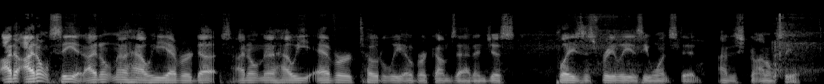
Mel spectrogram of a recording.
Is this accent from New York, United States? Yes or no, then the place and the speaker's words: no; South Carolina, United States; South Carolina is beautiful because it's my home state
